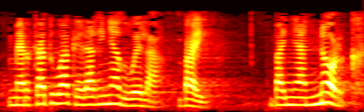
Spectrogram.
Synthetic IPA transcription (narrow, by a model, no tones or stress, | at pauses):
me̞ɾkat̪uake̞ɾaɣ̞iɲaðue̞laβaj | bajɲano̞ɾk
